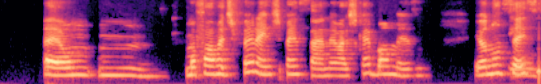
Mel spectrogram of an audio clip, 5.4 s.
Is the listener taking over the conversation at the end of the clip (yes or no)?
no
